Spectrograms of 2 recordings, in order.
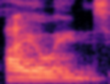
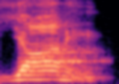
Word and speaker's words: Yanni: they pronounce it no my name is not pronounced ioanus it's Yanni and and so Jesus thank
